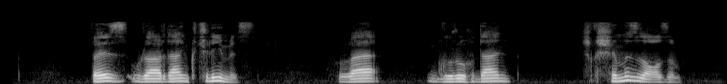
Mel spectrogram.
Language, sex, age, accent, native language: Uzbek, male, 25-34, Namangan, Uzbek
